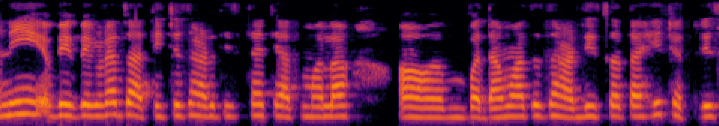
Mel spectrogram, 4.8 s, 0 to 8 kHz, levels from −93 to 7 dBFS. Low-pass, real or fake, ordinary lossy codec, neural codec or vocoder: 7.2 kHz; real; AAC, 48 kbps; none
